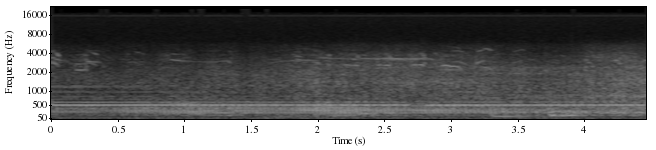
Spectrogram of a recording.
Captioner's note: motor running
